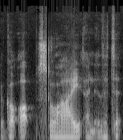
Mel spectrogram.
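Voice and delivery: ordinary talk, nothing marked

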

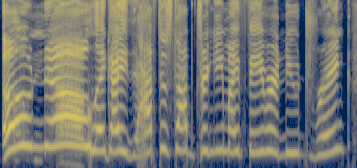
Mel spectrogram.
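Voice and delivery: high, loud "oh no" alarm; mock panic. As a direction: wail like an alarmed reader of clickbait. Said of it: "you're gonna be like".

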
